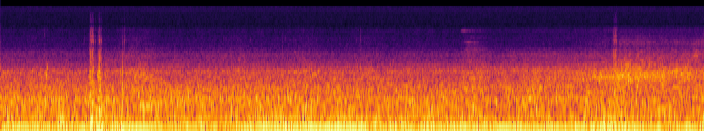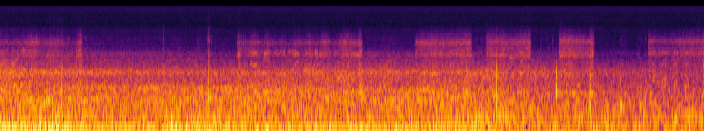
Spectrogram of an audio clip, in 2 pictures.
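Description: Car cabin noise picked up by a windscreen dashcam while driving: a steady low engine and road drone with tyre noise, and a sharp knock about two seconds in. The drone eases over the last few seconds.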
